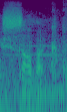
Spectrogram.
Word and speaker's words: Southwark: We're just down the river by Southwark. Right next to. Oh, it's pronounced Southwark. I've been calling it Southwark for years.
